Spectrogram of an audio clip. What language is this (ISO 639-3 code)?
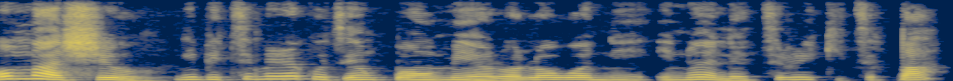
yor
